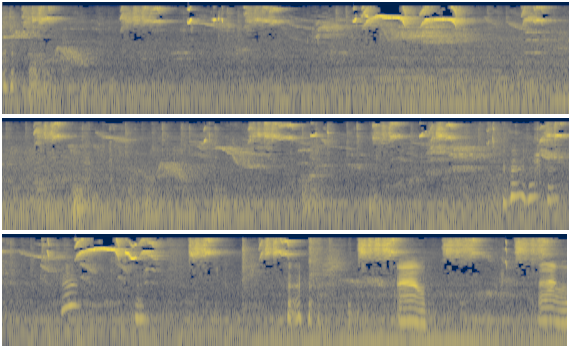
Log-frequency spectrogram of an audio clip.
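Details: One-year-old black-capped squirrel monkey giving thin, very high chirps and short whistled peeps in scattered bursts. Lower wavering notes come through near the end, along with rustling and clicking handling noises.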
